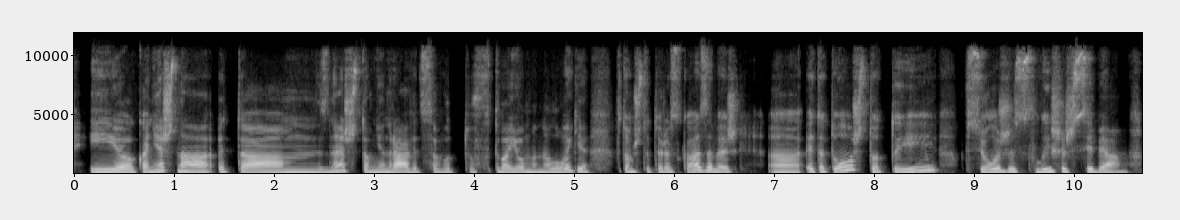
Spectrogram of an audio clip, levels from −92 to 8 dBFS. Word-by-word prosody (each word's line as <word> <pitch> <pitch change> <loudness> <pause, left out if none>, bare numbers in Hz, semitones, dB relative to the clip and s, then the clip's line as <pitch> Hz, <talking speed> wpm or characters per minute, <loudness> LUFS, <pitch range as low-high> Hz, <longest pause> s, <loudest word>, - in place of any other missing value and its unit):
И, 195 -2 +4
конечно, 200 - +2
это, 180 0 +3
м, 170 -1 0
знаешь, 225 +12 0
что 205 - -4
мне 185 -1 -1
нравится 175 -3 +1
вот 160 0 -6
в 160 -1 -11
твоём 180 -1 -1
монологе, 170 +7 -1 0.2
в - - -18
том, 205 - -2
что 170 -1 -6
ты 175 0 -5
рассказываешь- 190 - -1 0.3
э, 180 0 0
это 200 -3 -1
то, 285 - +2
что 205 - -4
ты 240 - -1 0.3
всё 200 +4 0
же 230 0 0
слышишь 220 +1 -1
себя. 170 -7 0
185 Hz, 145 wpm, -22 LUFS, 175-220 Hz, 0.3 s, И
